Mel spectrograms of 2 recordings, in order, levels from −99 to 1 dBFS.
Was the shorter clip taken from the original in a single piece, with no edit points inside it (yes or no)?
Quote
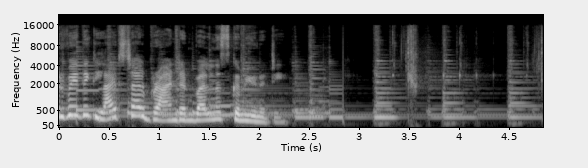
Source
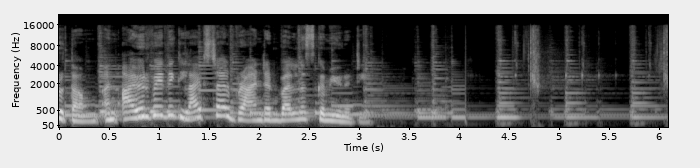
no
